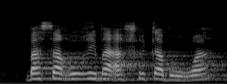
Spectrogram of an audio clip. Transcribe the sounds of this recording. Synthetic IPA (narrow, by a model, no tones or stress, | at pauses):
basarʊribaʔafrikʼabʊrwa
